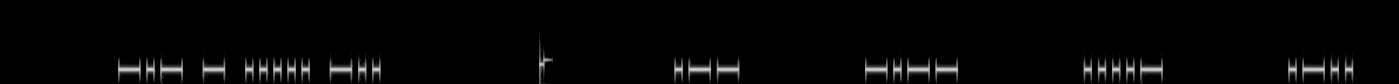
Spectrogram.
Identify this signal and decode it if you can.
Morse code, heard as a keyed tone, about 17 wpm, spaced as for 9 wpm, 700 Hz. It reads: KT5D WY4L
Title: USA Call Signs - 6x Character Spacing - 17wpm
